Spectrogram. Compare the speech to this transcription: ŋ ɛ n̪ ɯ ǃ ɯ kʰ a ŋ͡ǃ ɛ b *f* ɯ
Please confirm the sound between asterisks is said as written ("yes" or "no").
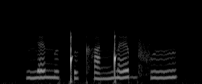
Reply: yes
